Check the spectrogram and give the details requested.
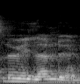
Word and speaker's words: Loui Lvndn: name changed do yeah yeah no now it's Louis London though and and I feel like I should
